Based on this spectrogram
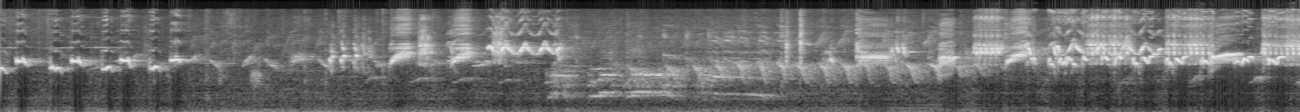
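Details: Two competition greater green leafbirds kept in cages deliver a full mimicry-laden song, a continuous medley of chattering, squeaky, sweeping and buzzy notes with shifting pitch, played to lure other birds into singing.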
